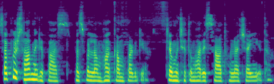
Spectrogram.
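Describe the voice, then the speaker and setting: A woman's voice: medium pitch, brisk, close to an everyday voice. A woman reading an audiobook novel, voicing a broken, desperate young man who pleads in anguished outbursts.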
